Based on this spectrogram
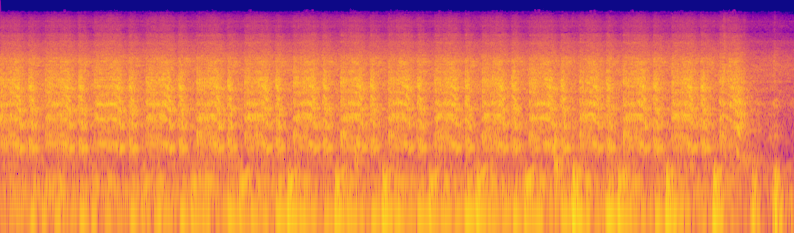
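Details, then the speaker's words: Honda Accord after new fuel tank, pump and tune-up, ethanol gunk found in old tank: starter churns about two beats a second, never runs; crank no start, owner suspects clogged injectors. "Come on! Just my luck. Can't be as simple as a fuel pump and a new tank. There's something else going on."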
